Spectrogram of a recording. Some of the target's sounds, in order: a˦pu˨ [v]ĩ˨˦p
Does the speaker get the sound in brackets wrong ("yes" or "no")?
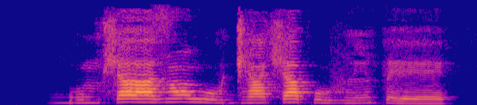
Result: no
